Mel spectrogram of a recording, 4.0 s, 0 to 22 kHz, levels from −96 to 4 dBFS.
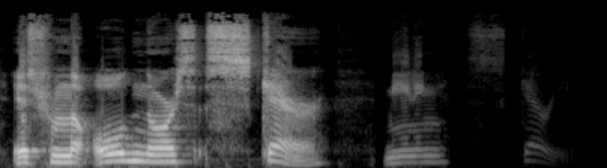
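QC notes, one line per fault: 1.62–4.05 s, truncation distortion on a fade: as the speech fades out from around 1.6 s, the tail turns gritty, worst from 2.98 to 4.05 s. The fade kept too few bits without dither, consistent with 12-bit steps.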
